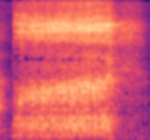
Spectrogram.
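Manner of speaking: loud breathy rushing noise; a breathy whoosh of fire; imitated whoosh. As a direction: make the sound of everything bursting into flame. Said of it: "everything went like".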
